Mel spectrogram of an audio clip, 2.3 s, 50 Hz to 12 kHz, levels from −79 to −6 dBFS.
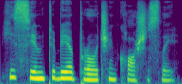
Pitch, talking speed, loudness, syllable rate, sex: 195 Hz, 160 wpm, -15 LUFS, 5.1 syllables/s, female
